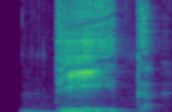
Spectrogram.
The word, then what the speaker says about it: did: 채널 영상인데 이것도 보시죠 여기서 첫 번째 pig 피랑 세 번째 두의 과거형 디는 장모가 적용돼서 피 did 이렇게 읽어야 되는데 이걸 짧게 발음해서 p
